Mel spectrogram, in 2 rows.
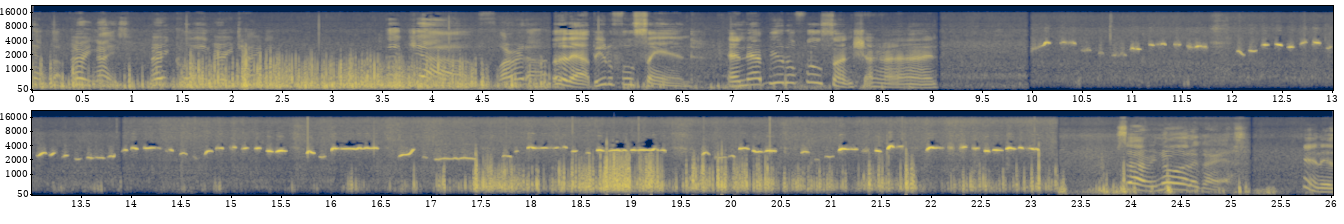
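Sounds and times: high whistled tune: 10.0s - 23.2s.

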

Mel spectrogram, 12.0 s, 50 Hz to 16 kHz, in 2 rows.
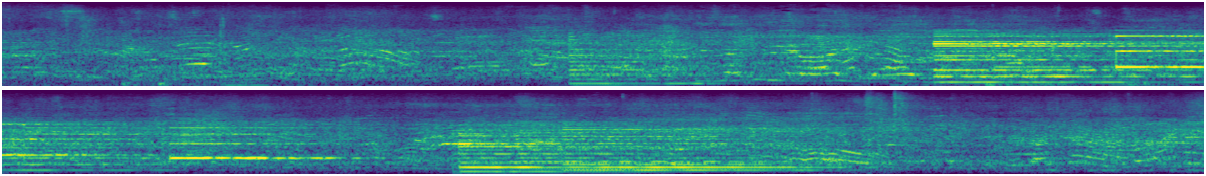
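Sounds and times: band playing sustained notes: 2.8s - 11.1s.

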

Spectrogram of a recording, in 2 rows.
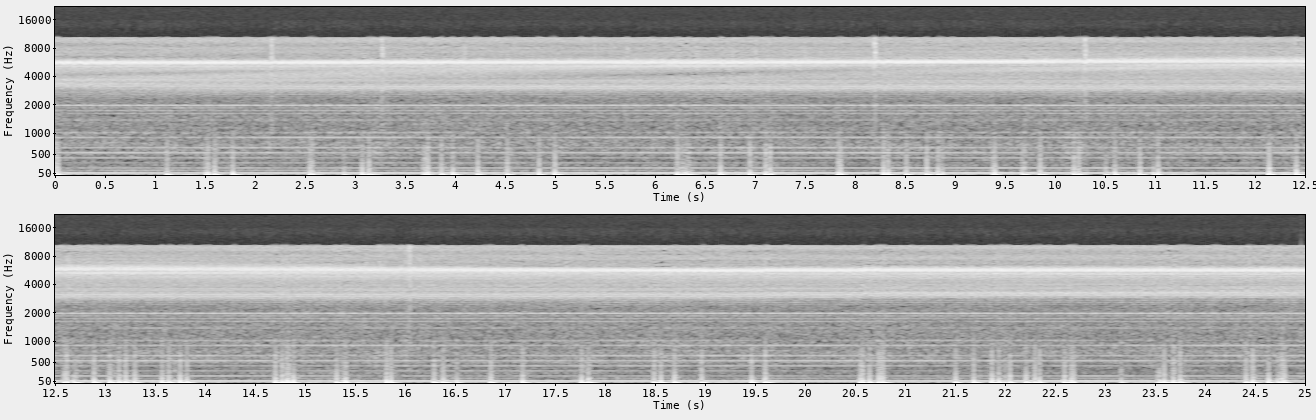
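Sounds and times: electrical mains hum: 0.0s - 25.0s.

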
